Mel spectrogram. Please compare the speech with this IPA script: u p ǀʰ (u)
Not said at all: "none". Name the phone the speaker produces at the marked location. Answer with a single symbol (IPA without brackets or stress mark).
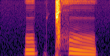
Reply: u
